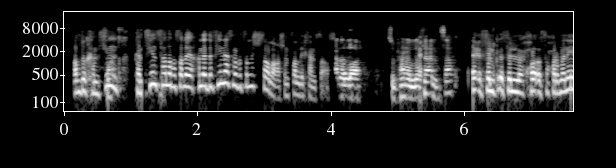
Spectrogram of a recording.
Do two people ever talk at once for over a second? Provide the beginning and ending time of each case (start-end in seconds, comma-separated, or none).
none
